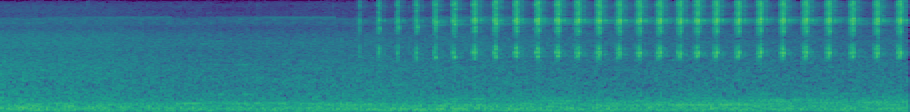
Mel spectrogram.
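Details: A cricket recorded for relaxation alongside ocean waves. Rhythmic pulses start after a quiet opening of low, steady wash, then repeat about five times a second, sharp and bright, over the continuing rumble of surf.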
